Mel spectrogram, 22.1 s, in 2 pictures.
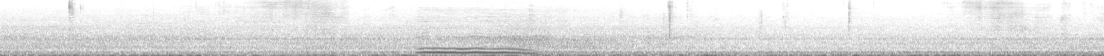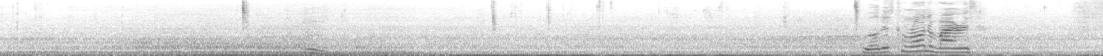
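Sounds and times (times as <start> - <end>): low steady rumble: 0.0 - 22.0
chewing with mouth clicks: 0.4 - 4.2, 6.0 - 12.7, 15.8 - 19.7
person humming: 4.1 - 5.5.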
